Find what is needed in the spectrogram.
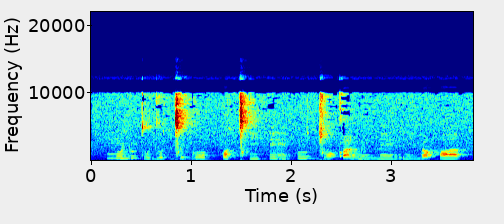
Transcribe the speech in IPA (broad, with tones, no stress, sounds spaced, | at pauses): m õ˦ j ɯ˦ tʷ ɯ˨ d o˨ ɡ͡ǀ e˦ ɡ o˨ | qʷ ʌ˨ ǀʰ ĩ˨ h ẽː˦˨ | u˦˨ ɡ͡ǀ o˨ qʼ i˦ m ẽ˨ m n ẽː˦ r ĩ˨ m ɛ˨ q ã˦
